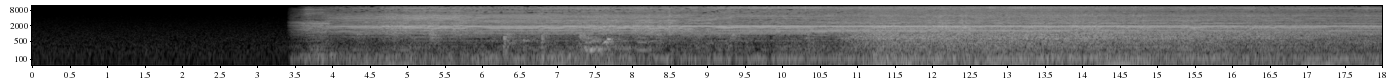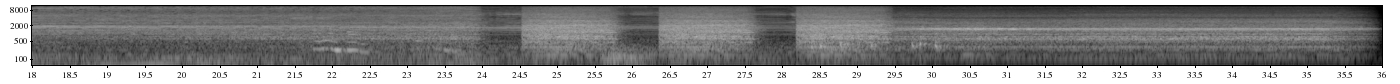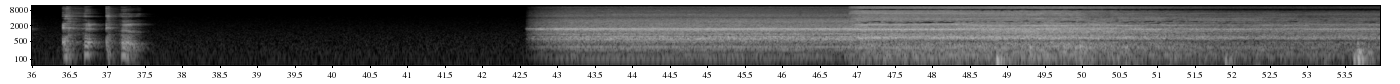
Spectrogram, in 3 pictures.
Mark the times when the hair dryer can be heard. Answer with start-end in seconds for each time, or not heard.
10.7-36.0, 42.6-53.9.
